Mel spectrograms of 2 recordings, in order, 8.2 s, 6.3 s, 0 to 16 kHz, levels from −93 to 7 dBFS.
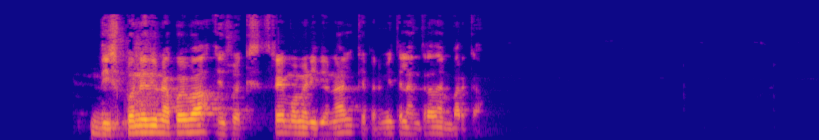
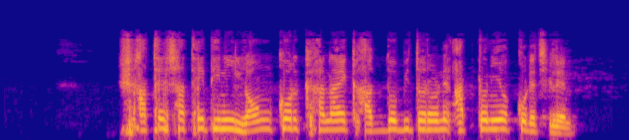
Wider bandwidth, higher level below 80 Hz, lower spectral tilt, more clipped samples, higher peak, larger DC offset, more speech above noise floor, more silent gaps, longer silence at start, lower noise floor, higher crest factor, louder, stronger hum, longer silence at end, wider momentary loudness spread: first, 11.5 kHz vs 7.4 kHz; second, -68 dBFS vs -52 dBFS; second, -4 dB/octave vs -6 dB/octave; neither; about the same, 0 dBFS vs -2 dBFS; neither; first, over 72 dB vs 56 dB; neither; second, 0.9 s vs 1.2 s; first, under -90 dBFS vs -69 dBFS; first, 20 dB vs 12 dB; second, -18 LUFS vs -13 LUFS; neither; first, 3.4 s vs 0.6 s; first, 16 LU vs 5 LU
